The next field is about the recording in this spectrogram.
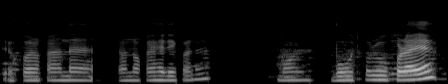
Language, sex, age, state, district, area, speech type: Assamese, female, 60+, Assam, Udalguri, rural, spontaneous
